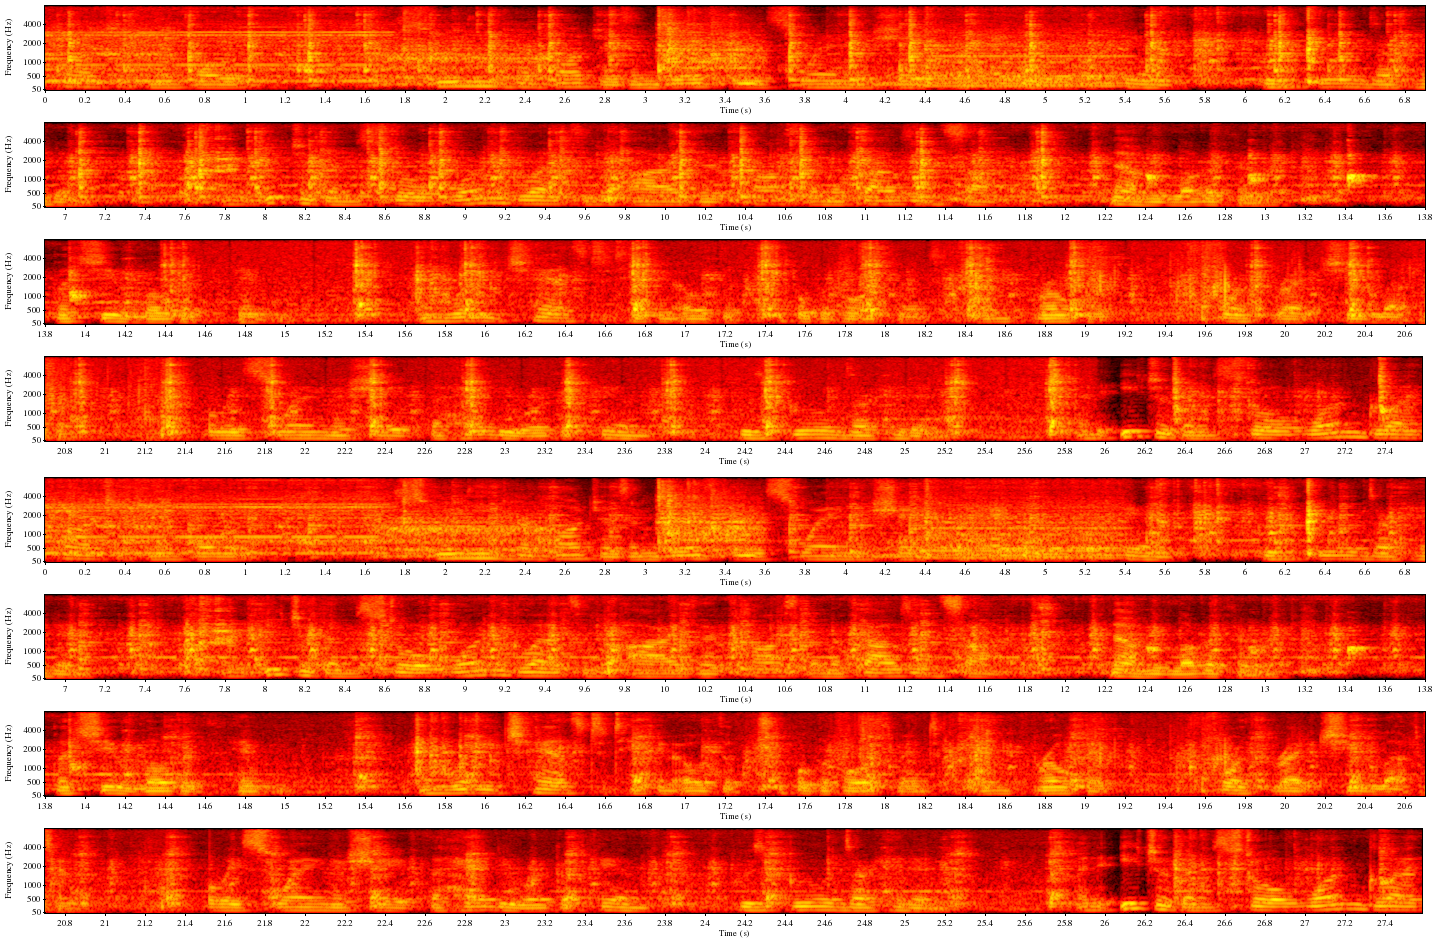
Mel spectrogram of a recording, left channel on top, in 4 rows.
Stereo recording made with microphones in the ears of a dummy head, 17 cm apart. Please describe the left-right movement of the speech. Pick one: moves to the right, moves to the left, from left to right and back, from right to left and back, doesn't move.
doesn't move.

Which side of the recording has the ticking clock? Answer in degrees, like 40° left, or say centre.
70° left.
